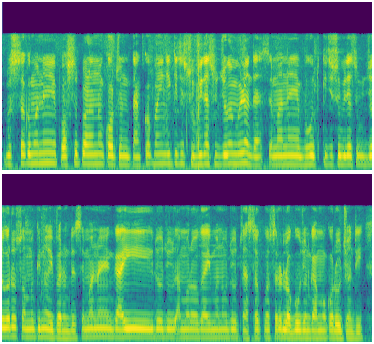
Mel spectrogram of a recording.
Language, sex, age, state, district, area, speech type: Odia, male, 18-30, Odisha, Cuttack, urban, spontaneous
